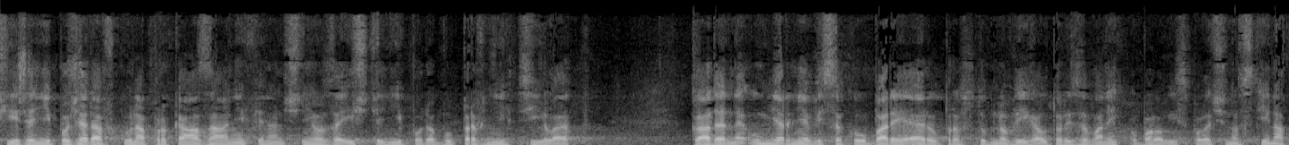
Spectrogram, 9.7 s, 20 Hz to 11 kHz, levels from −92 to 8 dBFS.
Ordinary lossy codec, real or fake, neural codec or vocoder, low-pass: AAC, 32 kbps; fake; vocoder, 22.05 kHz, 80 mel bands, WaveNeXt; 9.9 kHz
